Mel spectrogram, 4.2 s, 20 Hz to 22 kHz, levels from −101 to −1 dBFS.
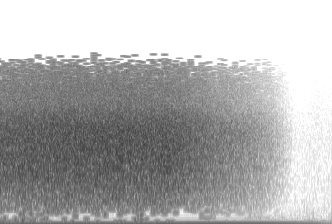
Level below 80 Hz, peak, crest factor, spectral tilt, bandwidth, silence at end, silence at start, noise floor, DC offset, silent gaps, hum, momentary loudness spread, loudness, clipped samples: -60 dBFS; -10 dBFS; 16 dB; 0 dB/octave; 8.2 kHz; 0 s; 0 s; -64 dBFS; 0.6%; none; none; 15 LU; -23 LUFS; under 0.1%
